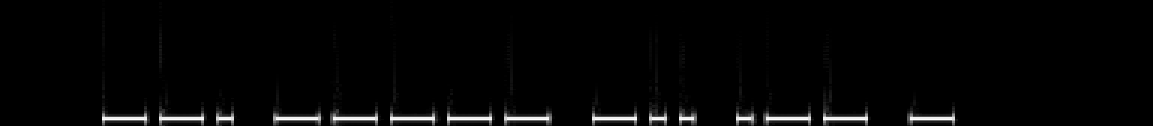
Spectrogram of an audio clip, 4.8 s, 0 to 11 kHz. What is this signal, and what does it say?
Morse code, heard as a keyed tone, about 20 wpm, 700 Hz. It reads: G0DWT
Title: DXCC-100 Call Signs - 5 Characters - Repeated 2x - 20wpm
